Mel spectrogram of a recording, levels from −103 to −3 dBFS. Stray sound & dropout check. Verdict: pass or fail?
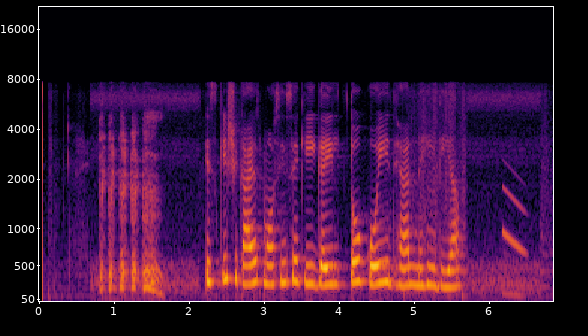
fail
